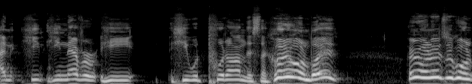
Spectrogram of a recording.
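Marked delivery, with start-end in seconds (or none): 2.7-4.7 very high, very loud, shrill, rattled-off wacky madman voice. Retelling how the man in charge of the school talked, in an abnormal put-on voice. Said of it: "he wouldn't speak like a normal person".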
